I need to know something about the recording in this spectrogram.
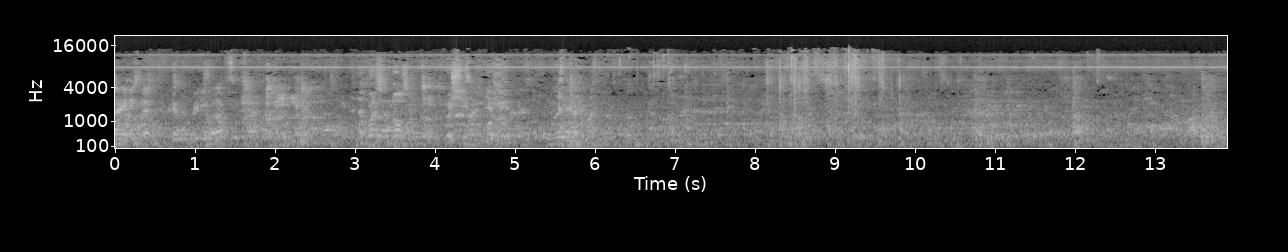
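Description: Many people talk in a low, steady murmur around a large, echoing hall.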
